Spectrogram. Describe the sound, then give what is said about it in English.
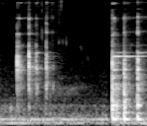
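A coffee cup is set down on a table: a few light ceramic clinks, then a sharper, ringing knock as it lands, over a low steady hum. “kind of a slurp, the coffee cup goes down.”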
